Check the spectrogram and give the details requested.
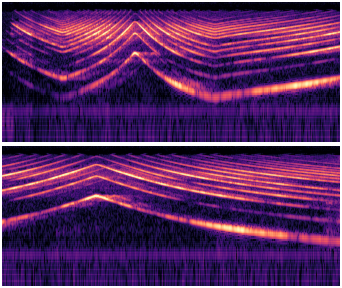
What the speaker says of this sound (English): You can also do the classic siren sound.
